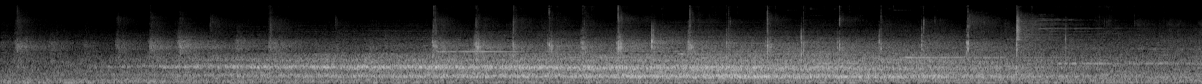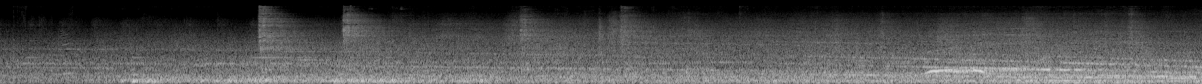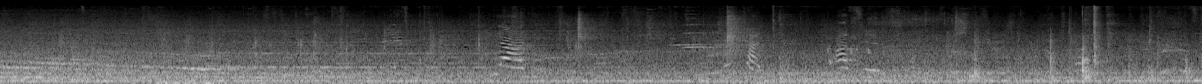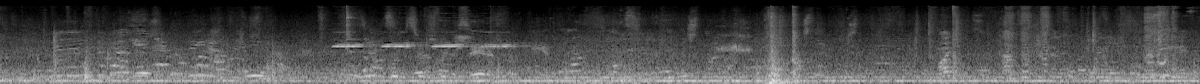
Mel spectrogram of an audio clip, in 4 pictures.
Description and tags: subway chelas
subway arrives at Chelas Station in Lisbon Portugal
chelas, subway, underground, lisboa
